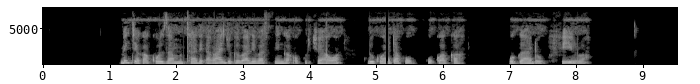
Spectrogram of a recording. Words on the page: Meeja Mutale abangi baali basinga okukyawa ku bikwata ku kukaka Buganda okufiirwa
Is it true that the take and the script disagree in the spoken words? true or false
true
